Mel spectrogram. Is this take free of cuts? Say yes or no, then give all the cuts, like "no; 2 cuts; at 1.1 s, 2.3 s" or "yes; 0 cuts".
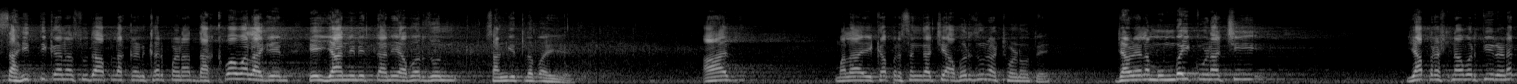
yes; 0 cuts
